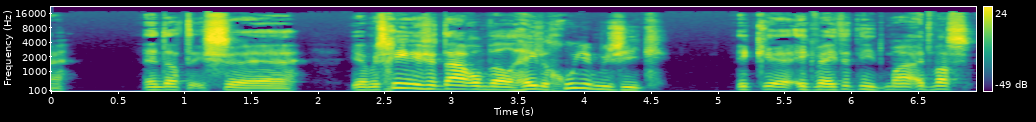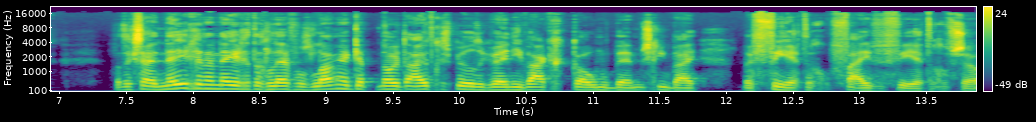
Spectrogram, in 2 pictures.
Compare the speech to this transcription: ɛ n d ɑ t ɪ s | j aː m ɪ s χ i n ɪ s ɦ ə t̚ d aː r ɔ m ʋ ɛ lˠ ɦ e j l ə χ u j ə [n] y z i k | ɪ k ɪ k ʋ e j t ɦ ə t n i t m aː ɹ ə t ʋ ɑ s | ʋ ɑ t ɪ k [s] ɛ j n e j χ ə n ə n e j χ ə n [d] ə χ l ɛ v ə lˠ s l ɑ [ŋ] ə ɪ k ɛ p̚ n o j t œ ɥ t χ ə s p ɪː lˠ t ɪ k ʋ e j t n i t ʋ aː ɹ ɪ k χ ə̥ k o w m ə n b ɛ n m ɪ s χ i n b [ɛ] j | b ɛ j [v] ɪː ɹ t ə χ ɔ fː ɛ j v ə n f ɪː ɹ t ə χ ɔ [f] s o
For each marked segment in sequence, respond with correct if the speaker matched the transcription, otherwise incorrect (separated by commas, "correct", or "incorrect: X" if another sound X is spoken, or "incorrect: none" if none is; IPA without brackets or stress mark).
incorrect: m, correct, incorrect: t, correct, correct, incorrect: f, correct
